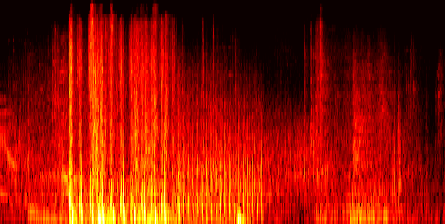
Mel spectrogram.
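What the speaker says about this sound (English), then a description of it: "The enemies are shooting at me." Enemy gunfire erupts in a video game, with rapid automatic bursts crackling close and loud, then tapering into scattered distant shots.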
